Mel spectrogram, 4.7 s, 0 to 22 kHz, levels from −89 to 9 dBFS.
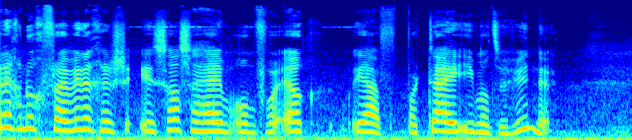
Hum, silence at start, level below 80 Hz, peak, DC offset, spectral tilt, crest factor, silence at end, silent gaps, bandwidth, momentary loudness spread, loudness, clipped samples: none; 0 s; -38 dBFS; -8 dBFS; under 0.1%; -4.5 dB/octave; 18 dB; 0 s; none; 19 kHz; 9 LU; -26 LUFS; under 0.1%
